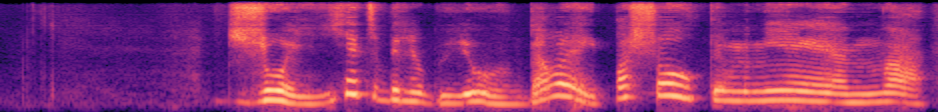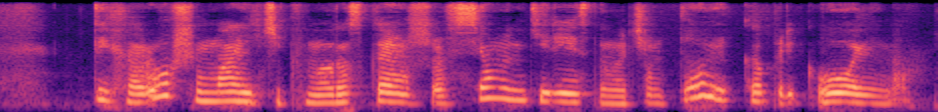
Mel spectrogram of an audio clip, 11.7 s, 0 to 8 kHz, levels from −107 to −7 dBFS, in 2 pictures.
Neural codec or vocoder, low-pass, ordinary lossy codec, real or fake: codec, 44.1 kHz, 2.6 kbps, DAC; 7.2 kHz; none; fake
